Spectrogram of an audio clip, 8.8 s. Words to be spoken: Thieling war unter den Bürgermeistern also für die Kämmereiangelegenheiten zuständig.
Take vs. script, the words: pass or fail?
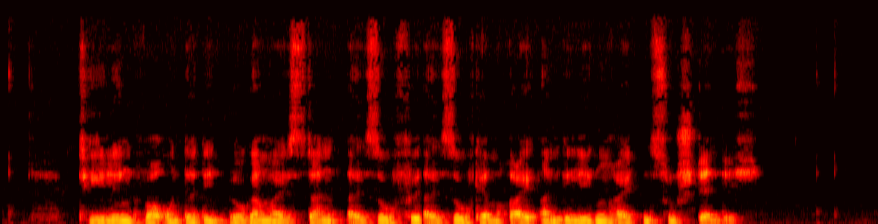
fail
